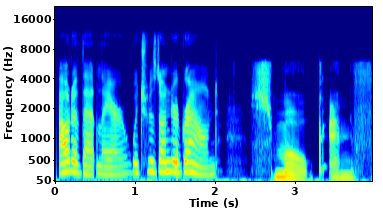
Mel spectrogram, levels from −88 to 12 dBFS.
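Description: At 1.50 to 1.53 s, lost LE Audio frames leave a gap of about 15 ms, which fits two 7.5 ms LC3 frames. The decoder fills it by repeating the last spectrum with scrambled phase, so the speech briefly turns into a short noisy smear.

From 2.03 s to the end, the section at the wrong speed plays at 0.515 times normal speed. Pitch drops with it, roughly ten semitones, so the speech sounds deep and drawn out. The likely cause is the passage being resampled against the wrong clock.

Within that slowed section, at 3.18 to 3.21 s, a second run of lost LE Audio frames removes about 30 ms, consistent with four frames. The concealment again smears the sound into noise.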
